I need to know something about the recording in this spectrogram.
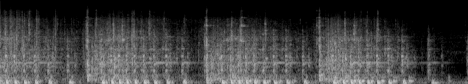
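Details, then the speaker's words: Old Lawn-Boy 10550 push mower, auction buy said to have compression: repeated pull-cord starts, each with a few quick chuffs, but it never catches. Tried with choke on and off, little gas in tank, primer may not be working; carburetor to be taken apart. "Put choke back on. Well, I ain't doing nothing."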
